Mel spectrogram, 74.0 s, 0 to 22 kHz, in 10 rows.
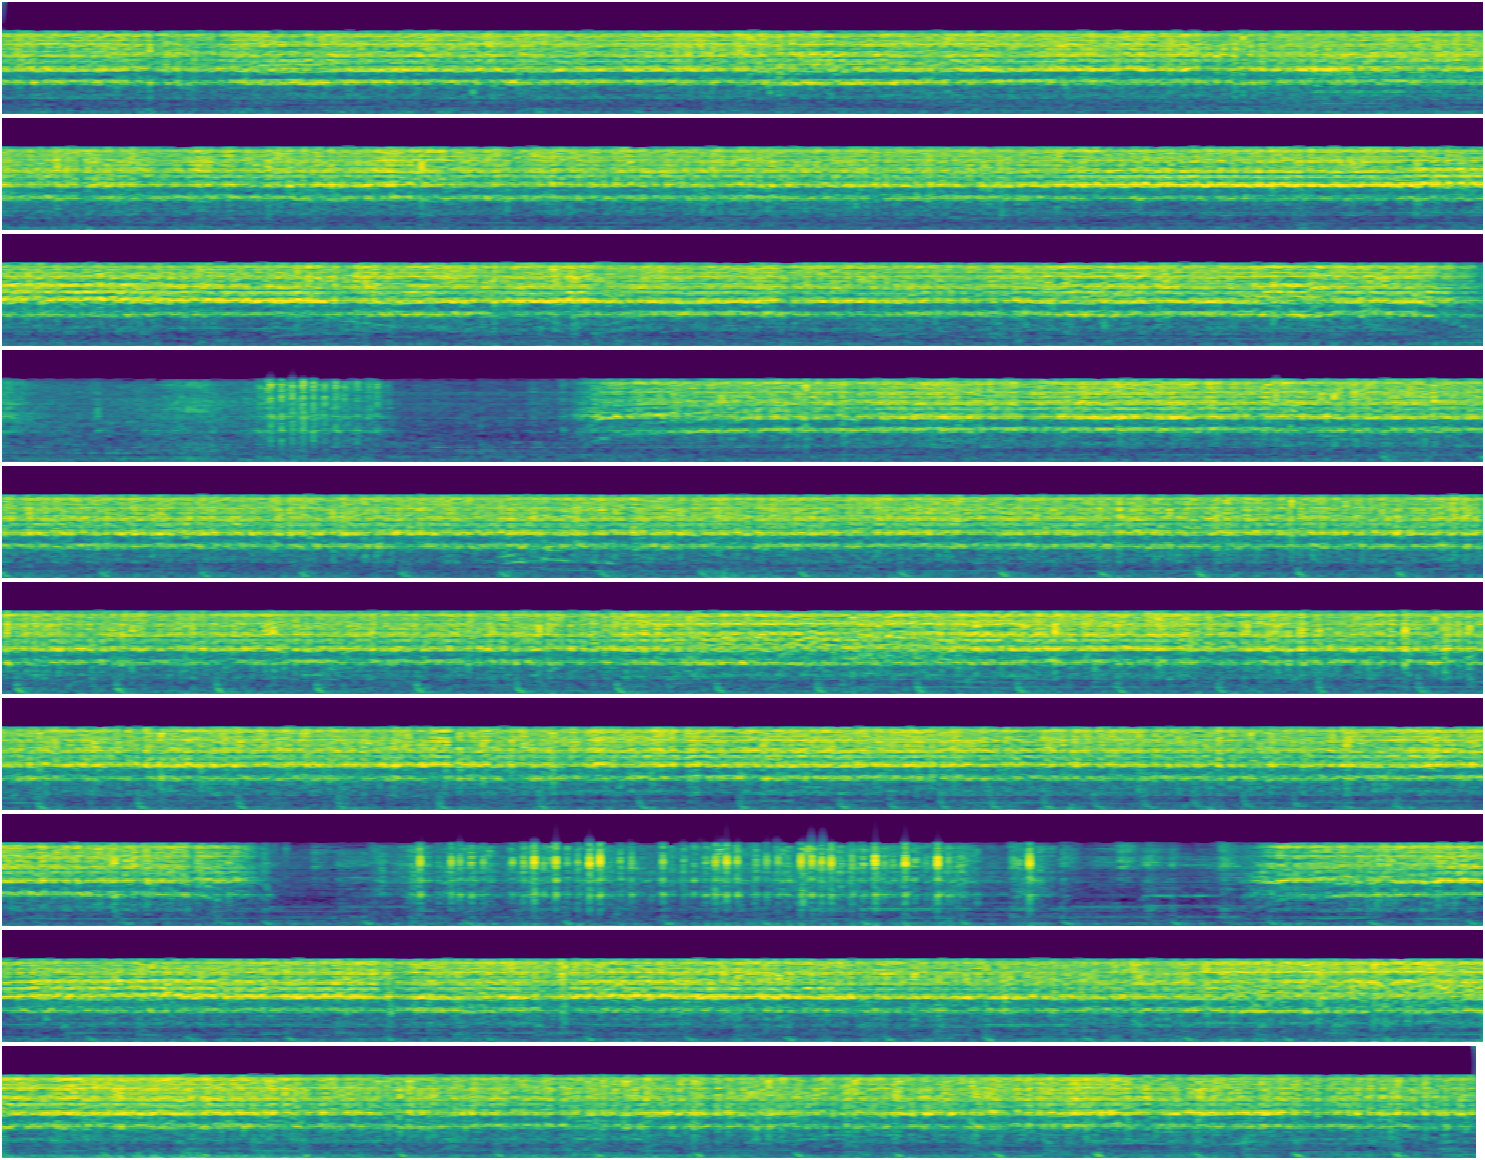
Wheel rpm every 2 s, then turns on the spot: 160, 160, 160, 160, 160, 160, 160, 160, 160, 160, 150, 20, 60, 160, 160, 160, 160, 160, 160, 160, 160, 160, 160, 160, 160, 160, 90, 30, 20, 130, 160, 160, 160, 160, 160, 160, 160.
22-24 54-58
